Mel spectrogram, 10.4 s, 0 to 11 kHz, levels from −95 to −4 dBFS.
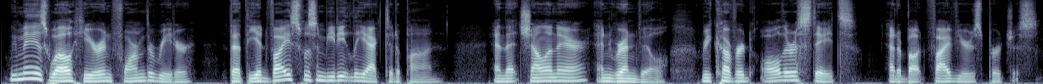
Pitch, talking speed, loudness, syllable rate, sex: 125 Hz, 165 wpm, -21 LUFS, 5.9 syllables/s, male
